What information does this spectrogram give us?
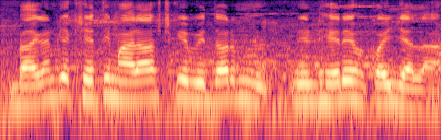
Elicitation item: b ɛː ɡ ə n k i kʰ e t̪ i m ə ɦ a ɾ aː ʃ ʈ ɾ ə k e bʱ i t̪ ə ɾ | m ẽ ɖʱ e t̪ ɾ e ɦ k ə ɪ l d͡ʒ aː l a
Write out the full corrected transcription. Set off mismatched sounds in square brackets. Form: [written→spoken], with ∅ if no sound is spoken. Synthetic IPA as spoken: b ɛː ɡ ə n k [i→e] kʰ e t̪ i m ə ɦ a ɾ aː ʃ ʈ ɾ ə k e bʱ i [t̪→d̪] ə ɾ | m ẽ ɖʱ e [t̪→∅] ɾ e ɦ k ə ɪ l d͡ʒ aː l a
